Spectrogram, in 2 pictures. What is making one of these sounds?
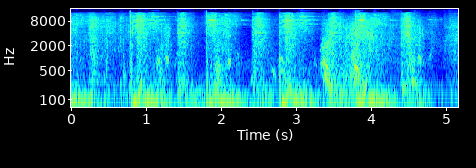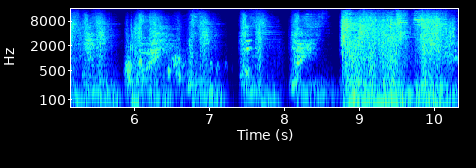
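Game spell effects whoosh and clash in a fight.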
